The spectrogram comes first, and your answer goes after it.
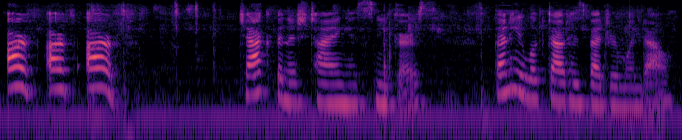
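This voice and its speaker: A woman reading a children's storybook aloud in scripted, expressive narration. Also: medium pitch, measured pace, creaky, poor audio.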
